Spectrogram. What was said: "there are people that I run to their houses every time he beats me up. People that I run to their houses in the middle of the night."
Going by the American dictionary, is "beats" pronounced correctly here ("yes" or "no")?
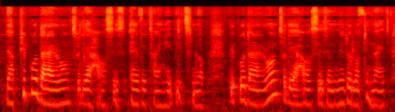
yes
